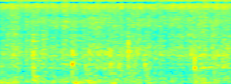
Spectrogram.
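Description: Onion and tomato sizzle loudly in a pan for chicken masala, a steady close hiss of frying with faint crackles throughout.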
